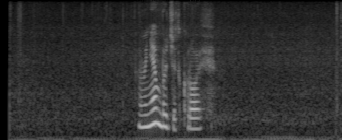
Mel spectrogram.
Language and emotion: Russian, sad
